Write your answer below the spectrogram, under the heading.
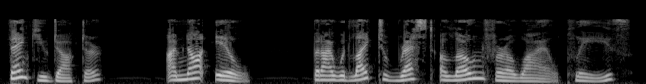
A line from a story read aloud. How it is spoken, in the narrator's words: Christine said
